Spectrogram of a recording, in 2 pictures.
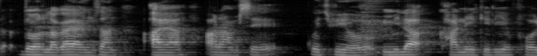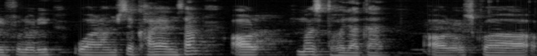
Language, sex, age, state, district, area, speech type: Urdu, male, 30-45, Bihar, Darbhanga, urban, spontaneous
